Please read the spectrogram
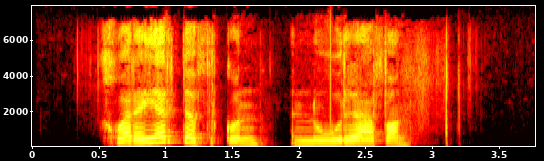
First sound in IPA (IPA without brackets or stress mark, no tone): χ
